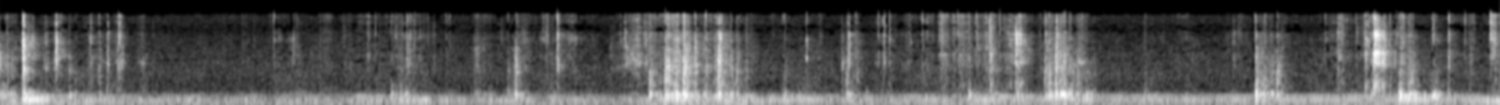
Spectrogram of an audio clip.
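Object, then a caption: Soap bar scraped by a knife blade. A utility knife blade scrapes and shaves strips off a solid, hand-sized, rounded lilac soap bar held in the palm. Short, crisp, bright scraping bursts come and go over a faint, steady low hum, with the loudest shaves near the middle and end.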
